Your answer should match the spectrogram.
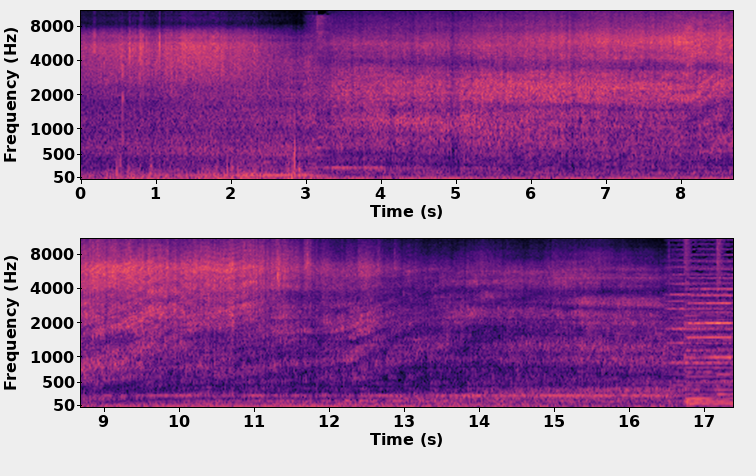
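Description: A train ploughing through deep snow with a low rumble. About three seconds in it gives way to a train passing at speed through a cloud of blown snow: a steady rushing noise with a faint steady hum beneath.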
